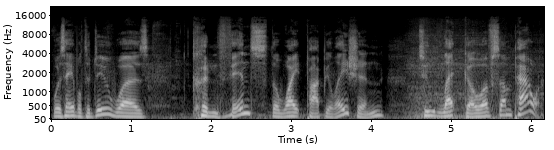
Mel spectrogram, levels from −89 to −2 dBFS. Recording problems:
traffic noise; faint; throughout; 20 dB below the speech

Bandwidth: 15 kHz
